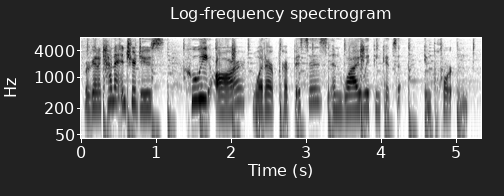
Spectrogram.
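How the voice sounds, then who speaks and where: A woman's voice: medium pitch, moderate pace, over music. A woman from the US Pacific Northwest hosting a casual podcast, playful and often laughing. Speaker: podcast host.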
